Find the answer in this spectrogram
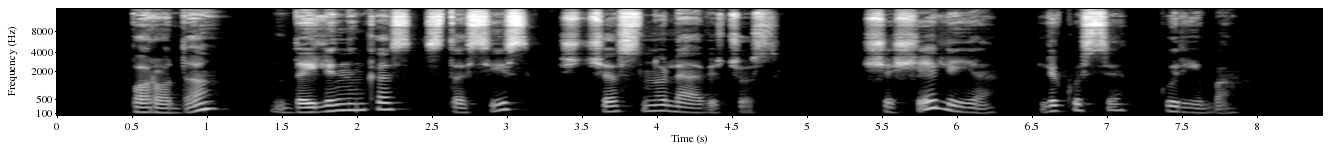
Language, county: Lithuanian, Kaunas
